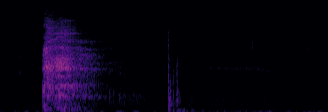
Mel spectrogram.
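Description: A man's audible breath, a short sigh, into a close microphone, fading out over about half a second. It is followed by a small mouth click.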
